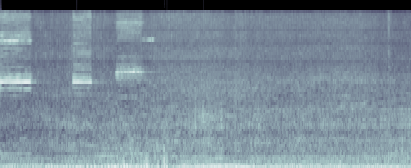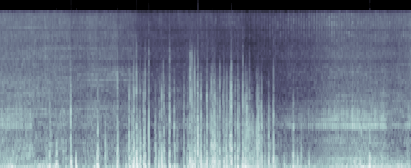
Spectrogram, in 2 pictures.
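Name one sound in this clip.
A motorcycle engine hums steadily while riding.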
